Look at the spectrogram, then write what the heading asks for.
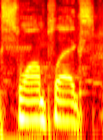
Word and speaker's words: Swamplex: So swamp rhymes with comp, also womp, like, you know, like, so it's like Swamplex, and it's like the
